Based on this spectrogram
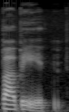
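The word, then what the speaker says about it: Boubede: So it's John Bow Bubbied.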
